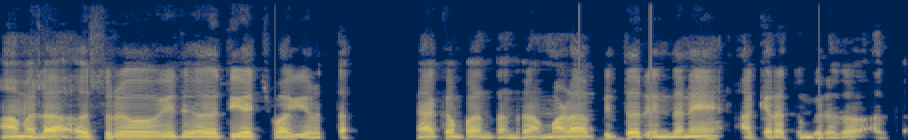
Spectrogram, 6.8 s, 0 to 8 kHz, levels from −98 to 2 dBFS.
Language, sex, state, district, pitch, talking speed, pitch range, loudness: Kannada, male, Karnataka, Chamarajanagar, 110 Hz, 150 wpm, 100-115 Hz, -19 LUFS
